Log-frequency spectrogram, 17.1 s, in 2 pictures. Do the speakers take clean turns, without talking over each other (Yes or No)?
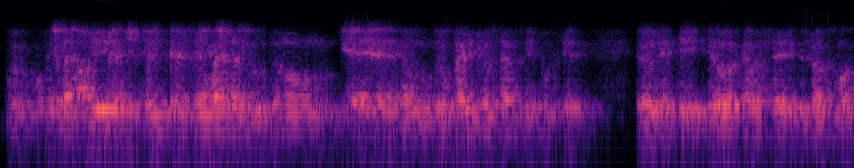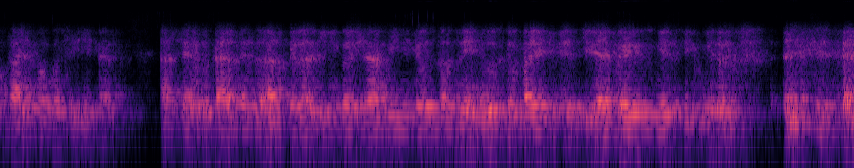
No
